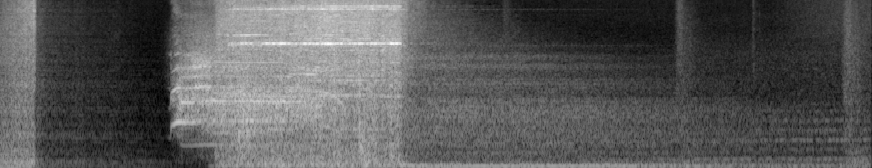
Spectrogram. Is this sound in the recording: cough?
no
